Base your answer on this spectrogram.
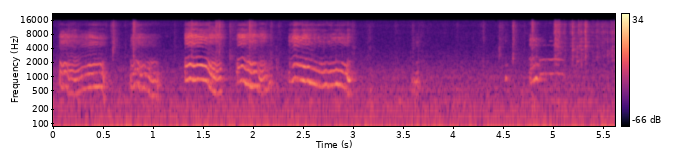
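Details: Mame Shiba dog at a shop rehoming dogs, giving a series of high, nasal whining whimpers, each arching up then sliding down, about six close together in the first three seconds, then fainter short whines.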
